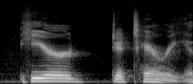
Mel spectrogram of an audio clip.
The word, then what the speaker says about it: Hereditary: I said Heredity. – It is Heredity. – Hereditary. There's an R in it.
